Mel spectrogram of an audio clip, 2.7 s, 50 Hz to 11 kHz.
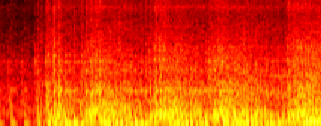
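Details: Bayou ATV single-cylinder after replacing rotten muffler with a used Kawasaki 300 muffler: short starting clatter, then even, rising revs with no exhaust rasp or leak. Normal exhaust note when revving.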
